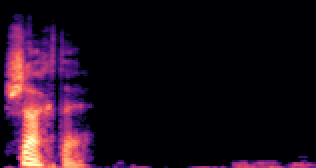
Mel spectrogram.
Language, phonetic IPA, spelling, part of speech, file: Russian, [ˈʂaxtə], шахта, noun, Ru-шахта.ogg
- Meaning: 1. mine, pit (place from which ore is extracted) 2. shaft 3. silo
